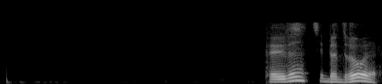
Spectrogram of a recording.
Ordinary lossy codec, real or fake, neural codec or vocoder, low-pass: none; fake; codec, 16 kHz, 0.5 kbps, X-Codec, HuBERT features, trained on general audio; 7.2 kHz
